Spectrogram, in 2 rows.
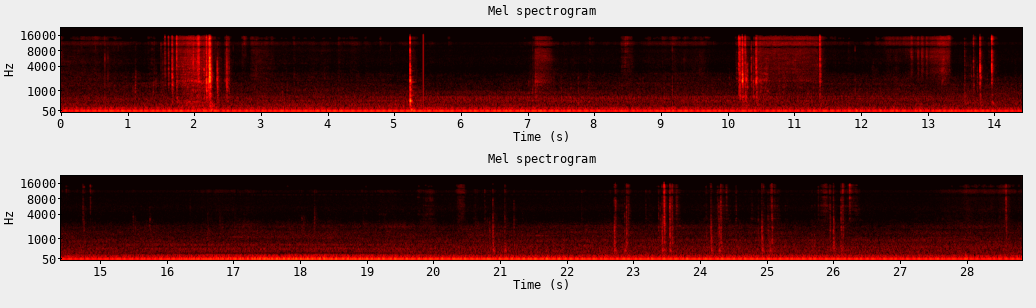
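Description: Mercedes-AMG G63's 4.0-litre twin-turbo V8 running steadily at idle, a low rumble that swells slightly about halfway through, with a few sharp clicks and knocks over it.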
